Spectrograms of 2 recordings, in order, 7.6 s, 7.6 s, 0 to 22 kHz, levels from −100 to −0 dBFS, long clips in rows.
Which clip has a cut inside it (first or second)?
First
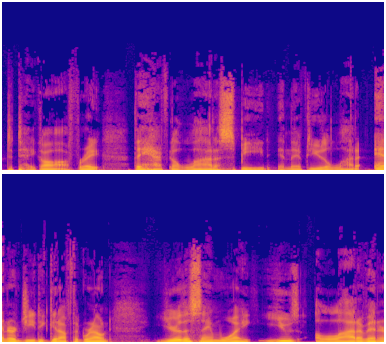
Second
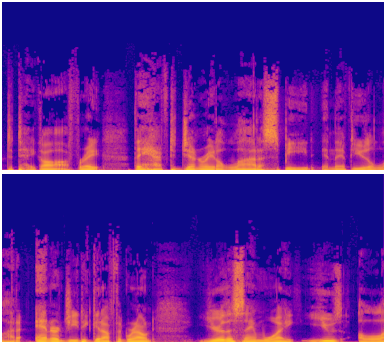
first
